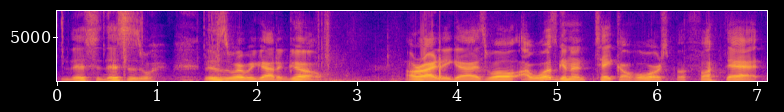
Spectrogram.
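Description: A man's voice: mid-range voice, a little slow, a bit bright, a little hiss or hum. A young man hosting a let's-play video, chatting casually with rambling, profane commentary. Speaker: gaming channel host.

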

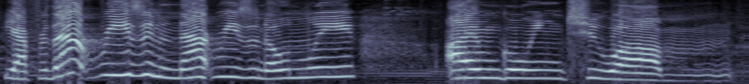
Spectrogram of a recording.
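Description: A woman's voice: high-pitched, slow pace, pushed and bright, soft background music, rough recording. A woman hosting a casual let's-play, chatting in a rambling, self-deprecating way as she plays. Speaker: gaming channel host.

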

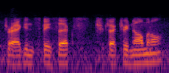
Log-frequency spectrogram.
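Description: Male flight controller on a crackly space mission radio, terse clipped calls, quick and bright-edged. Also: on the low side, little pitch movement. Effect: crackly space mission radio loop. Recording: dull lo-fi radio feed with faint hiss.

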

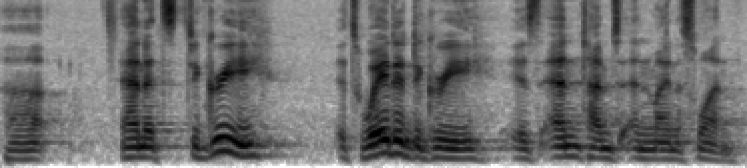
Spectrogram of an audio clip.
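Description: Mellow-voiced man lecturing in an auditorium. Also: medium pitch. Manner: measured, explains step by step. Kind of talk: academic conference lecture.

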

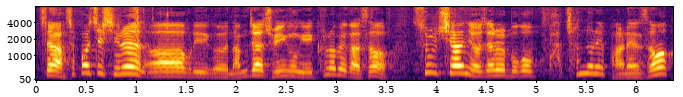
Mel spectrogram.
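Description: Excitable high-voiced drama director. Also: male voice, normal speed. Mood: brisk, commanding. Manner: commanding, enthusiastic, repeats himself. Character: brisk, excitable male drama director running auditions. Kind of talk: live stage comedy sketch. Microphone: headset. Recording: noisy live theatre stage, clicks.

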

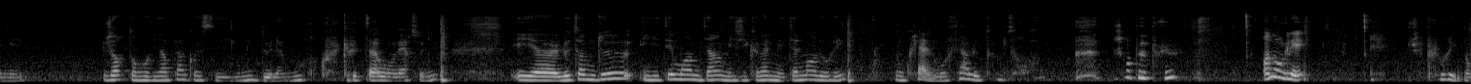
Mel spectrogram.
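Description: A young woman chatting casually in a book haul vlog, gushing and excitable, full of fillers and self-corrections. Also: medium pitch. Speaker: book vlogger. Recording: faint background noise.

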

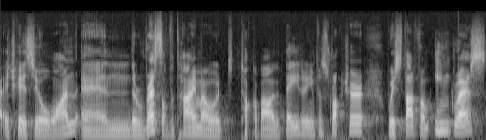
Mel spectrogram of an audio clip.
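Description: A middle-aged man with a thick Hong Kong accent, giving a conference presentation in an informal, halting way. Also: medium pitch, a bit bright, clear, resonant tone. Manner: informal, halting, frequent hesitations. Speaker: conference speaker, data director. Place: conference stage indoors, at a lectern.

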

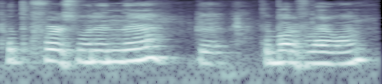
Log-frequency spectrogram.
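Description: A middle-aged man with a high, darkish voice speaks to camera casually and plainly while demonstrating something by hand indoors. His tone is steady and his pace moderate. He is in a small cloth-backdropped room, and the home recording is clearly noisy.

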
